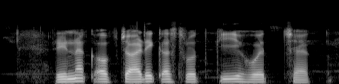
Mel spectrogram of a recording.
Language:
Maithili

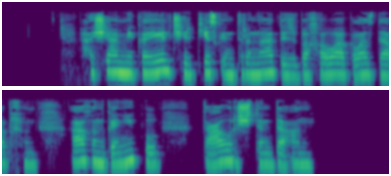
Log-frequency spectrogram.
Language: Abaza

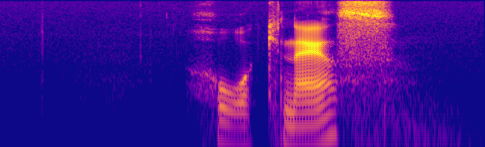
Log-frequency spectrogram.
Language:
Swedish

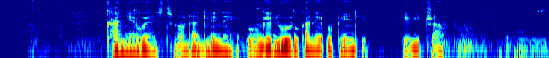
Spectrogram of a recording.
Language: Luo (Kenya and Tanzania)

